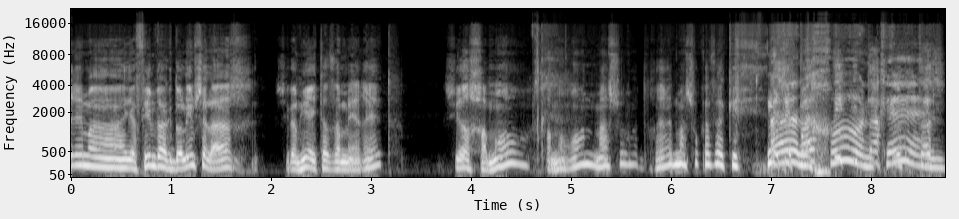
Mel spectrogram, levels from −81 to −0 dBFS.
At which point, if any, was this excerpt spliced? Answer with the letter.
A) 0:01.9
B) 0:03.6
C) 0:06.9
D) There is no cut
A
